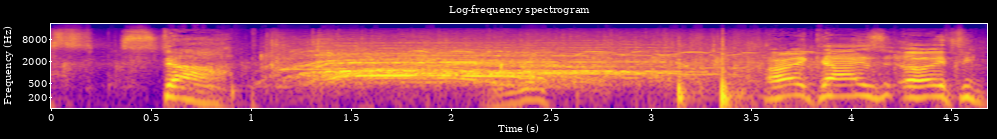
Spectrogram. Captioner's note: cheers and applause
